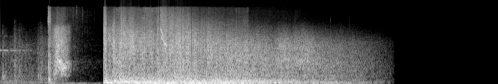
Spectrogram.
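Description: A loud explosion booms and rumbles away.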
